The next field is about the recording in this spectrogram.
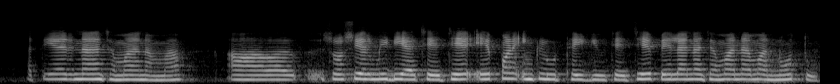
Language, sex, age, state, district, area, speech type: Gujarati, female, 18-30, Gujarat, Junagadh, rural, spontaneous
